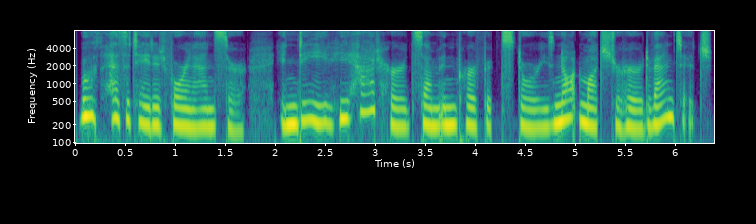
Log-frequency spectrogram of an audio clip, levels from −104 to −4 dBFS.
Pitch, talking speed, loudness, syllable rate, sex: 210 Hz, 160 wpm, -18 LUFS, 4.7 syllables/s, female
